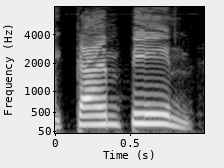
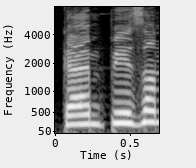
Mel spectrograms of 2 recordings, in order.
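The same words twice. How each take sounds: First: कैंपेन with a silent G, falling; right way: कैंपेन, G dropped; correct pronunciation. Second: कैंपेजन with the G sounded, the wrong way; mock-wrong कैंपेजन, G spoken aloud; wrong pronunciation shown. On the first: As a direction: say कैंपेन, no G sound at all. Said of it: "जी यहाँ पे दोस्तों silent होगा". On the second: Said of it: "नहीं पढ़ेंगे". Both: Shown as a demonstration.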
